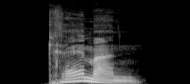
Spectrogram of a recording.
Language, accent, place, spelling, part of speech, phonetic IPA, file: German, Germany, Berlin, Krämern, noun, [ˈkʁɛːmɐn], De-Krämern.ogg
- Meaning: dative plural of Krämer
